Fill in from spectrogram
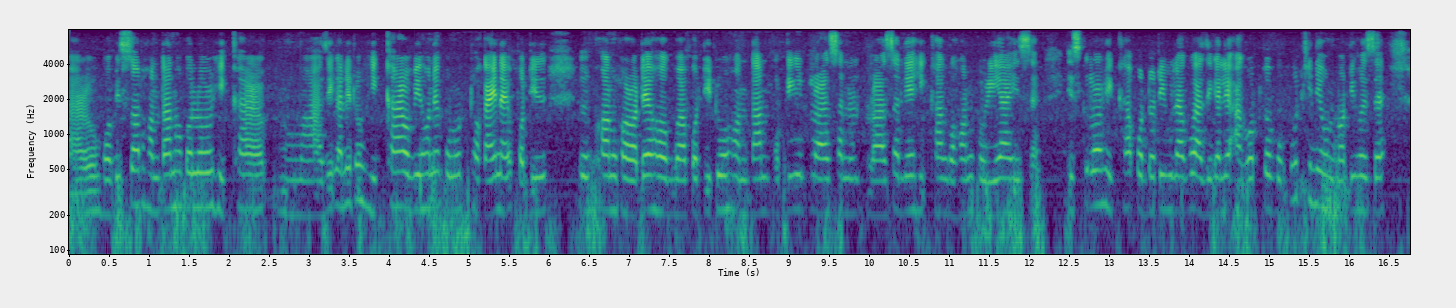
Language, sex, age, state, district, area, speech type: Assamese, female, 45-60, Assam, Tinsukia, rural, spontaneous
